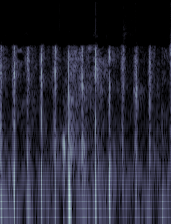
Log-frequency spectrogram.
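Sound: applause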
